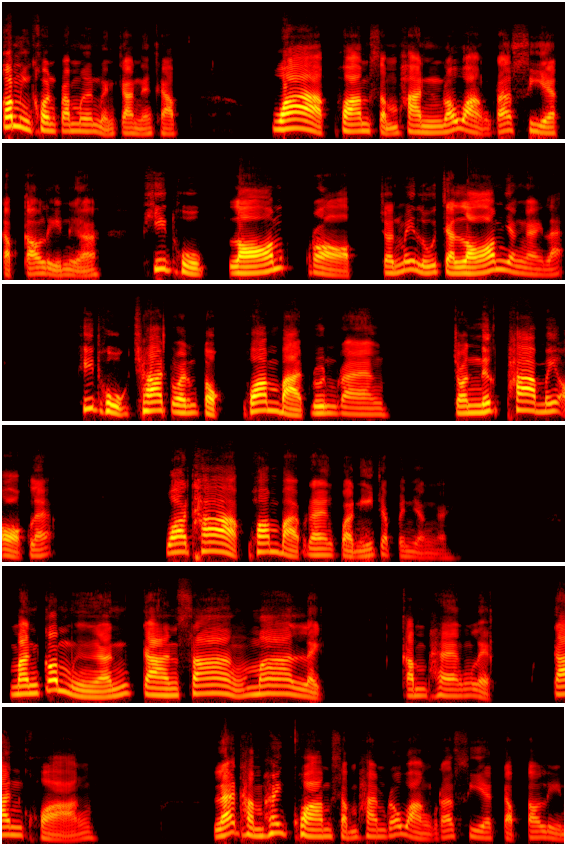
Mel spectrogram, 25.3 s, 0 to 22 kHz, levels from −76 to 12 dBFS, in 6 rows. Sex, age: male, 30-49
